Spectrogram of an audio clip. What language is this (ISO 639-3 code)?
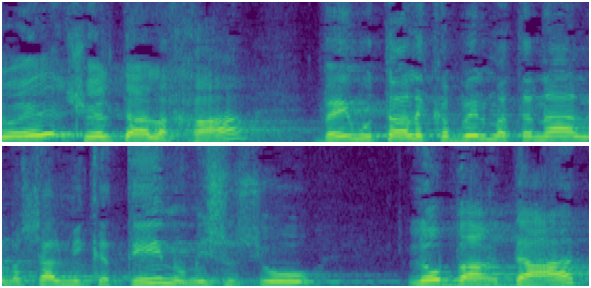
heb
